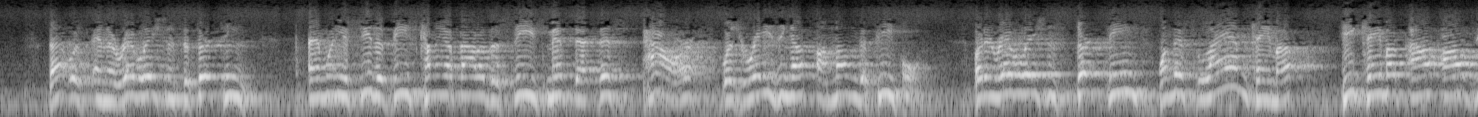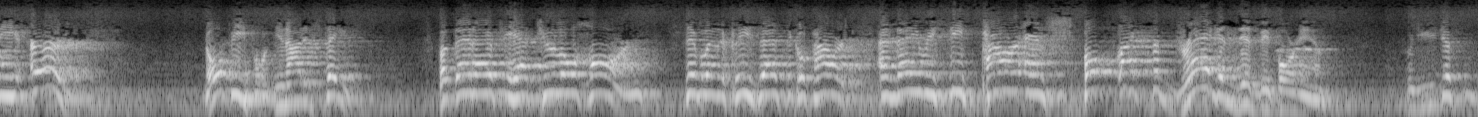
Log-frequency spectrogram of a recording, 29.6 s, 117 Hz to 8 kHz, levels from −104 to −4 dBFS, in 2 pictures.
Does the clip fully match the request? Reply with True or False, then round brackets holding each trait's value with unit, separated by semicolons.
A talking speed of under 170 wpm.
True (155 wpm)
